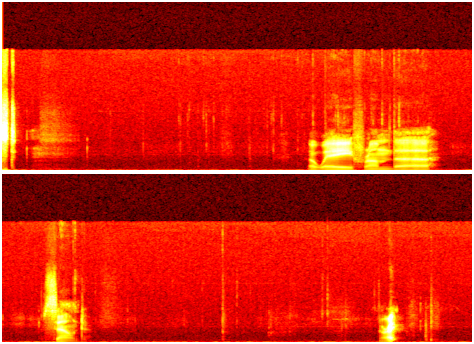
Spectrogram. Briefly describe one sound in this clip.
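Keys clatter on a keyboard as someone types.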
